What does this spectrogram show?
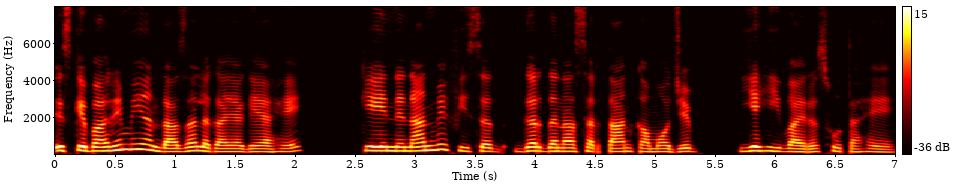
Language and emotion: Urdu, neutral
